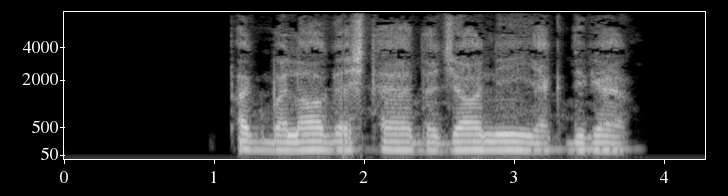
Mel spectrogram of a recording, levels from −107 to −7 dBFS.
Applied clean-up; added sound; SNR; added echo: none; none; none; none.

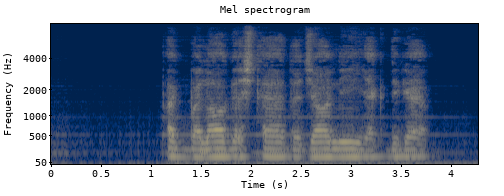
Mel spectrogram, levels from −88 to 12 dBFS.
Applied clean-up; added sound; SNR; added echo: neural separator model SepFormer DNS4.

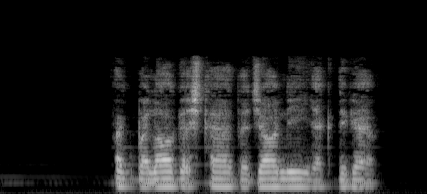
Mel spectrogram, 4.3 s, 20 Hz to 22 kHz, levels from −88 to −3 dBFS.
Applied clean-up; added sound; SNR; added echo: neural mask model DeepFilterNet 3.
